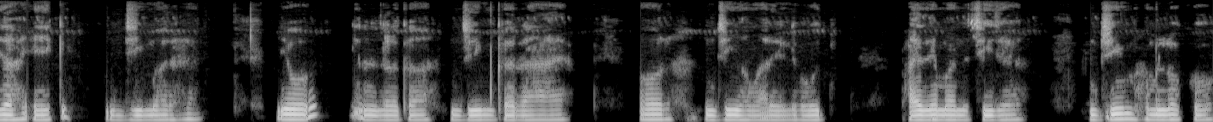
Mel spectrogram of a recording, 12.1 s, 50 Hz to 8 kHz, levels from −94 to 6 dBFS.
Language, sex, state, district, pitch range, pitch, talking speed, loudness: Hindi, male, Bihar, Jamui, 115-125 Hz, 115 Hz, 110 wpm, -19 LUFS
